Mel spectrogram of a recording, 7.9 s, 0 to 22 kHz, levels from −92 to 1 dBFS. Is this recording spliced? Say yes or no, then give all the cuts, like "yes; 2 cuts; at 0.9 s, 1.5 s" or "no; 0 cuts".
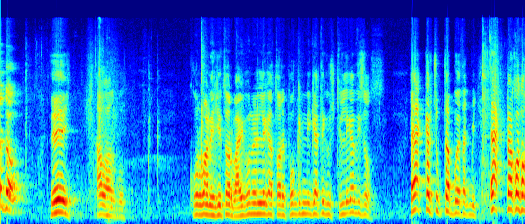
no; 0 cuts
